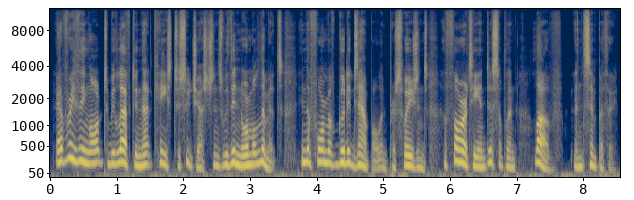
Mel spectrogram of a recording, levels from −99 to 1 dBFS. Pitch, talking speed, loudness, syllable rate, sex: 165 Hz, 190 wpm, -19 LUFS, 6.4 syllables/s, male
